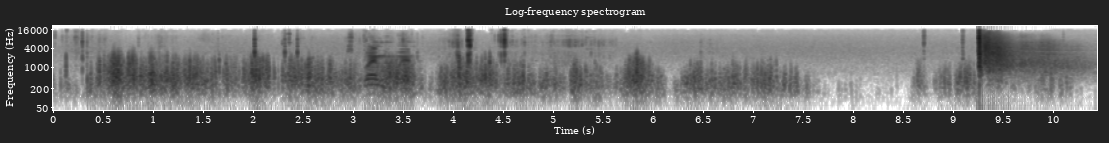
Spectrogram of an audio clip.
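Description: A single .38 Special round fired from a Ruger GP100 revolver about nine seconds in: one sharp shot with a short ringing tail. Before it there are indistinct voices and a few light clicks.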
